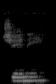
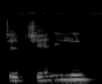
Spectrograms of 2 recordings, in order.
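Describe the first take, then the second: First: The word starts with no D sound. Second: The word starts with a sounded D. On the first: "Maybe the D is silent" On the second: "It's like Djinni"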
